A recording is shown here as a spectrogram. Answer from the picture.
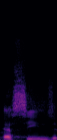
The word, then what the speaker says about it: Essenes: This third group comes into play, known as the Essenes, or Essenes if you want to pronounce it that way.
